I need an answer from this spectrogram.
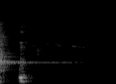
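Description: A person clears their throat with a quick cough: two short, rough bursts in close succession, fairly faint, trailing off into quiet.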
